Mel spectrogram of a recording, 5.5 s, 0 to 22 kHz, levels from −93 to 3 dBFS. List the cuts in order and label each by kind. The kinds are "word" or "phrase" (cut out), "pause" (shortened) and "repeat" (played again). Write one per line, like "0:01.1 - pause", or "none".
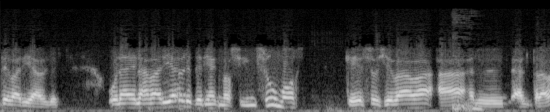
0:02.2 - phrase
